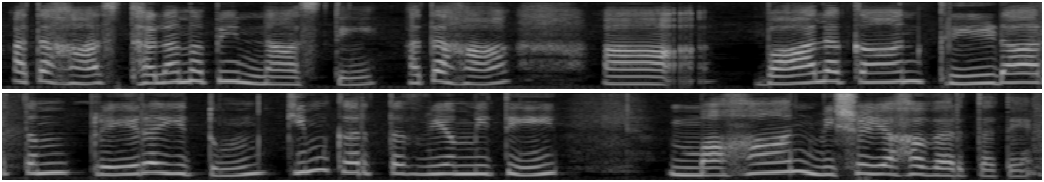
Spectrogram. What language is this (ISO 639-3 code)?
san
